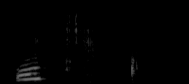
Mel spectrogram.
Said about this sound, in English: Okay. So let me take a sip of water.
